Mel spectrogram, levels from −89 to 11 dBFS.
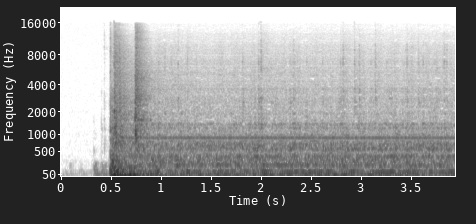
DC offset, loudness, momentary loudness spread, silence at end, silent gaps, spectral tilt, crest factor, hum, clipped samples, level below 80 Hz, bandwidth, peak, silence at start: under 0.1%; -23 LUFS; 7 LU; 0 s; none; -5.5 dB/octave; 20 dB; none; under 0.1%; -24 dBFS; 15 kHz; 0 dBFS; 0.3 s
